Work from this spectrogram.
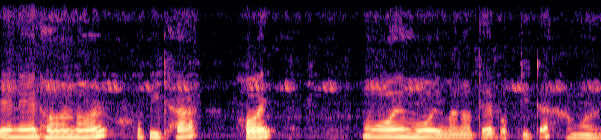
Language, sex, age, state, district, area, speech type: Assamese, female, 45-60, Assam, Golaghat, rural, spontaneous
